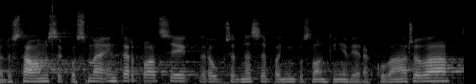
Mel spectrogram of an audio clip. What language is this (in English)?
Czech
